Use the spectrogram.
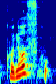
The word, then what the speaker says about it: conozco: Mais au lieu de rajouter un O, je remplace par ZCO, ce qui donne conozco.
